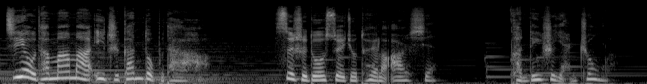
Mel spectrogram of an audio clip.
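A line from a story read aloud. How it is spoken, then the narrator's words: Sighing. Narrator (Chinese): 我爸叹了口气说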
